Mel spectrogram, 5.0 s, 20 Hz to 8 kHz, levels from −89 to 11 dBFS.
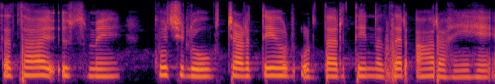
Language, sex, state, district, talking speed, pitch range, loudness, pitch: Hindi, female, Uttar Pradesh, Gorakhpur, 135 wpm, 210-230 Hz, -21 LUFS, 220 Hz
